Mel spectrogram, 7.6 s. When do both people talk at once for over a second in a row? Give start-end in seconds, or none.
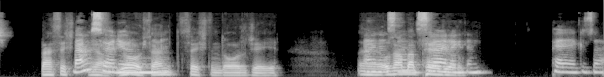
0.9-2.1, 4.5-5.9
